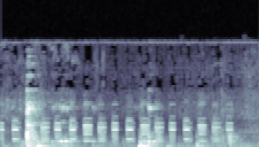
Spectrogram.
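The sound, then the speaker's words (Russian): A mobile phone rings with an incoming call from a husband, a quick, repeating electronic melody, its bright beeping tones pulsing in a steady pattern at a moderate, fairly quiet level, with no voices. “Опять муж звонит.”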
